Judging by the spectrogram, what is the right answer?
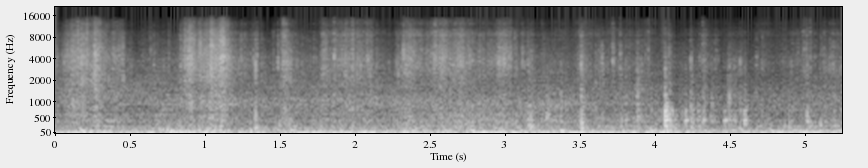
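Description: Tissue paper crinkling and rustling as a sneaker is wrapped and handled in a cardboard shoebox, with the box lid being moved. A steady low rumble runs underneath.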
